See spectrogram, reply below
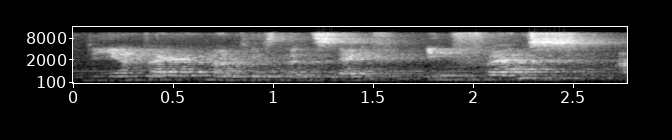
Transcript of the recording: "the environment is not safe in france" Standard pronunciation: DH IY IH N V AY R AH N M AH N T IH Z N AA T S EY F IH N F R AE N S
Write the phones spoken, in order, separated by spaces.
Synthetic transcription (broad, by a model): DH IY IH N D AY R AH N AH T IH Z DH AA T S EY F IH N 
